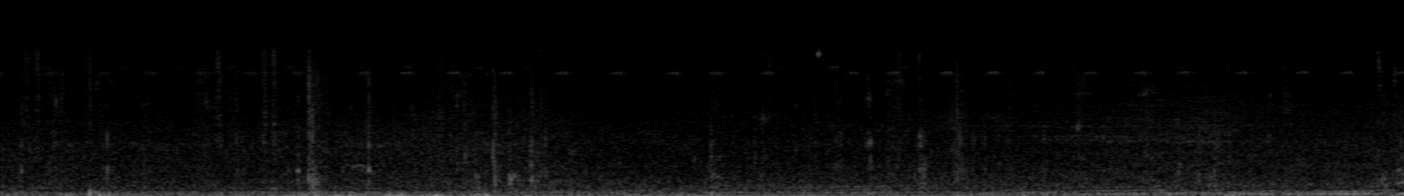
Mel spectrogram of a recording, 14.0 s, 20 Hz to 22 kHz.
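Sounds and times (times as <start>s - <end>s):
faint clicks and rustles: 0.0s - 5.7s
cricket chirping: 0.0s - 14.0s.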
